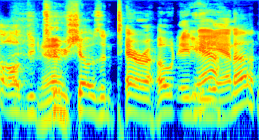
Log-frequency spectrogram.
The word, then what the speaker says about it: Terre Haute: I don't even think I'm pronouncing that correctly. It's probably Haute. – It's Terre Haute.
